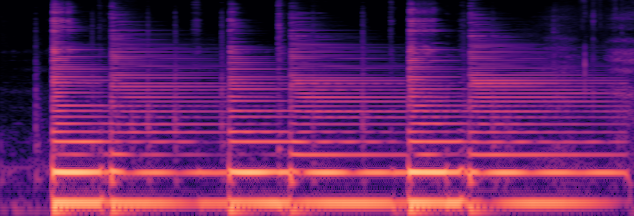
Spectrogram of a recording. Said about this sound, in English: tune that B and E string together.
